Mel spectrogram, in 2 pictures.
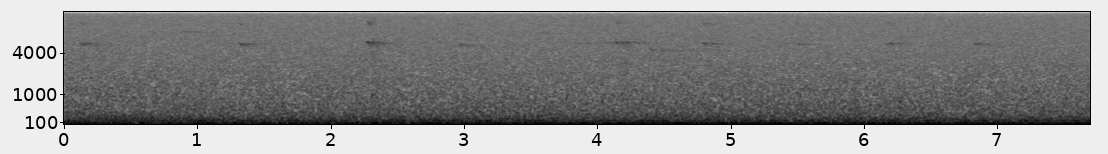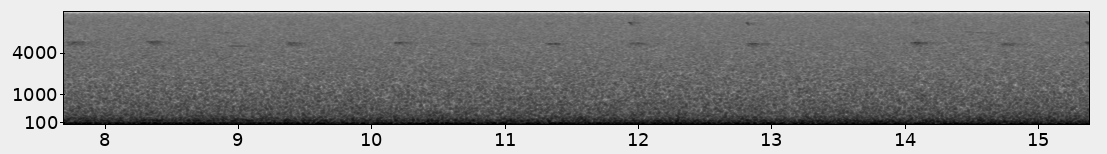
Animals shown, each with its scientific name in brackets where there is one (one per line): Red Squirrel (Tamiasciurus hudsonicus)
